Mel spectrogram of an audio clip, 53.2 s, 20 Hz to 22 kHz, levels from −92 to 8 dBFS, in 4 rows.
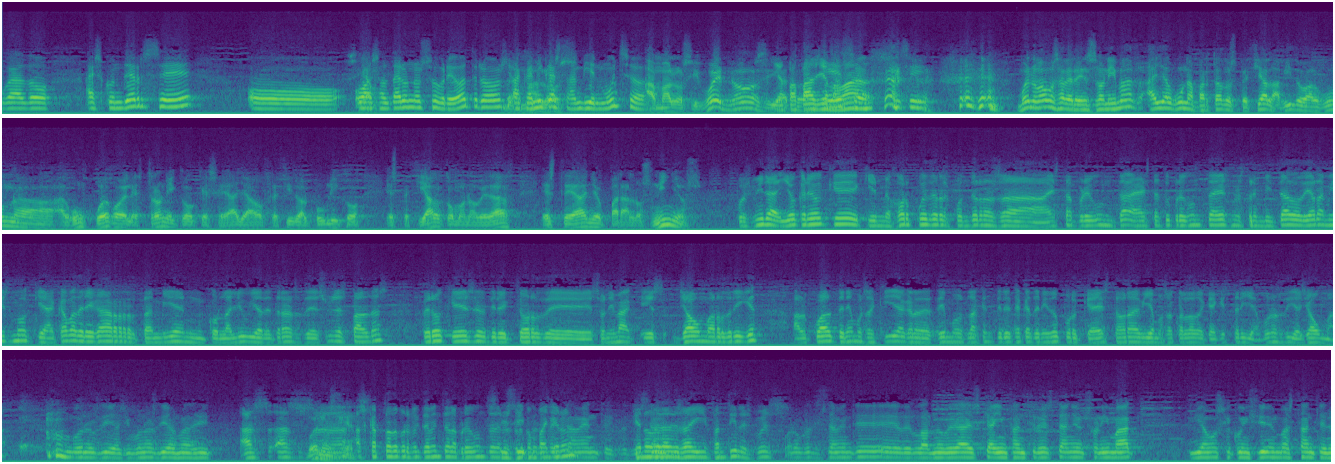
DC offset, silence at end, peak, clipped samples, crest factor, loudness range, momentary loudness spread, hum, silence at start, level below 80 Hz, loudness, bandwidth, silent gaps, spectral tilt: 3%; 0 s; -4 dBFS; under 0.1%; 16 dB; 7 LU; 10 LU; none; 0 s; -56 dBFS; -21 LUFS; 7.6 kHz; none; -9 dB/octave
